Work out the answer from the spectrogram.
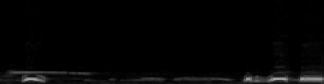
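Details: Spotted dove calling, stirred up to fight: a single low hooked coo, a stretch of faint murmuring, then a louder double coo running into a sustained cooing note at the end.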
